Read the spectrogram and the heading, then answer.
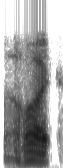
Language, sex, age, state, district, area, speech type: Manipuri, male, 60+, Manipur, Churachandpur, urban, conversation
